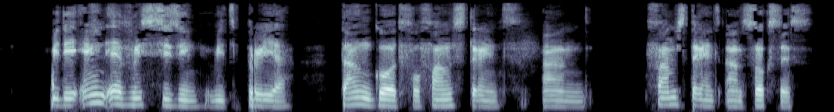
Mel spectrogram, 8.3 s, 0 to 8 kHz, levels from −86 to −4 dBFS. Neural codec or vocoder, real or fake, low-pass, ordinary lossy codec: codec, 44.1 kHz, 7.8 kbps, Pupu-Codec; fake; 7.2 kHz; MP3, 32 kbps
